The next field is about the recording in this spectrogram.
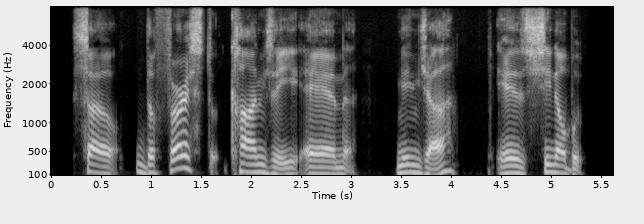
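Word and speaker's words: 忍者: So shi now is pronounced nin and mono is now pronounced ja. And that is how you get ninja, which once again was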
